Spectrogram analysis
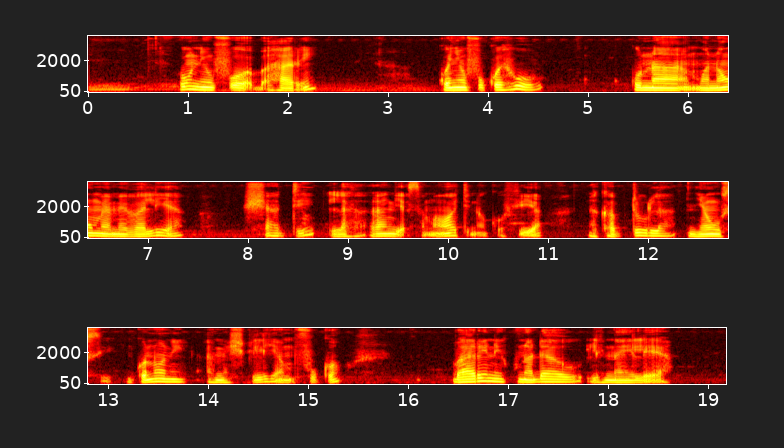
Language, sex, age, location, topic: Swahili, male, 25-35, Mombasa, government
